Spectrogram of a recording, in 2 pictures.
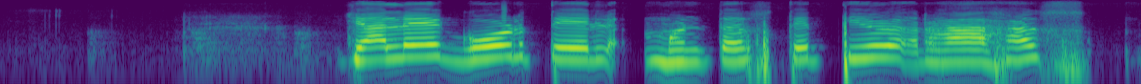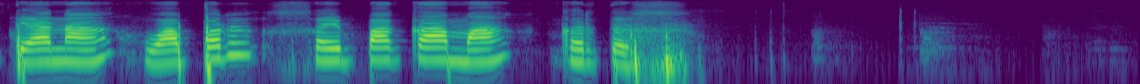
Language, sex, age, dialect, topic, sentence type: Marathi, male, 18-24, Northern Konkan, agriculture, statement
